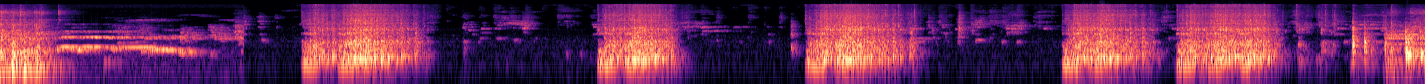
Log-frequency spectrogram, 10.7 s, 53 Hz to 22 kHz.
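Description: A sewing machine stitches a 2-inch-wide fabric strip onto a princess-cut blouse, running in four or five separate bursts of about a second each, with quiet pauses between.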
